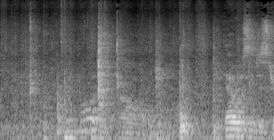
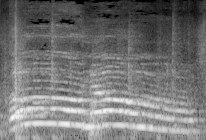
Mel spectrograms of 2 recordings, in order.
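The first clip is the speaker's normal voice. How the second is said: surprised; 7 semitones higher, 5 dB louder than usual. Real, not acted. Dog falls off.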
